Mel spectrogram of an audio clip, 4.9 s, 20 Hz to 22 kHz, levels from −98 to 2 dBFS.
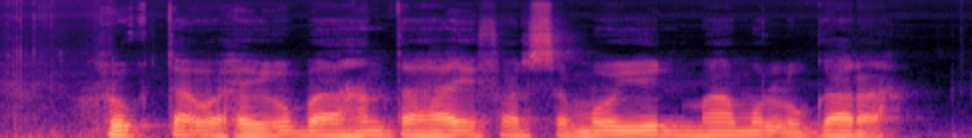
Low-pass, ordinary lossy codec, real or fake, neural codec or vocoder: none; none; real; none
